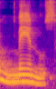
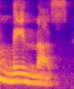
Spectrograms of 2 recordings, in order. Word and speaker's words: menos: Não existe a palavra menas. Portanto, não se pronuncia jamais a palavra menas. É sempre menos, tá bom?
